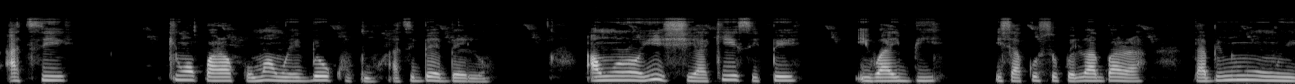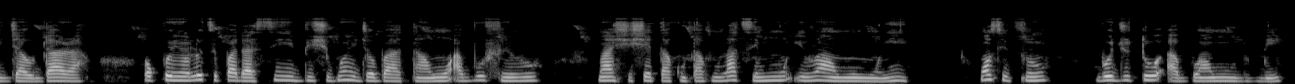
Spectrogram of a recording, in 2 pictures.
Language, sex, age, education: Yoruba, female, 46-60, tertiary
